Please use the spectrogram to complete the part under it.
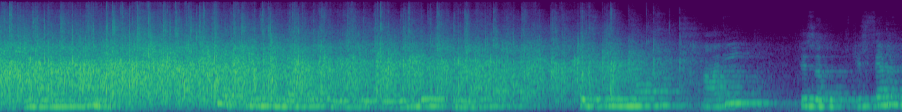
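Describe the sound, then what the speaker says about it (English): An audience at a community mental health event in Warwick applauds the mental health team, broad clapping that runs loud for several seconds, then thins and fades as a voice begins speaking over the tail. "let's give a round of applause to the mental health team"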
